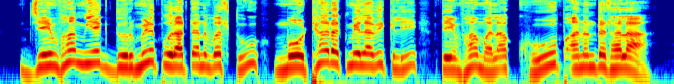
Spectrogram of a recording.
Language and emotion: Marathi, happy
